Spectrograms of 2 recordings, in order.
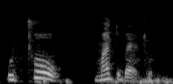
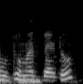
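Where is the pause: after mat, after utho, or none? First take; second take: after utho; none. First: There is a pause after उठो. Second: It is said quickly with no pause.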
